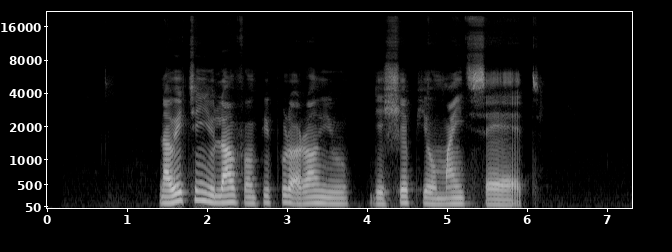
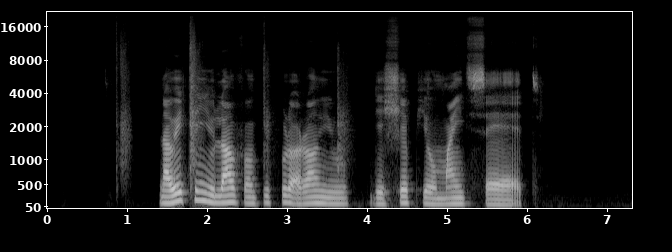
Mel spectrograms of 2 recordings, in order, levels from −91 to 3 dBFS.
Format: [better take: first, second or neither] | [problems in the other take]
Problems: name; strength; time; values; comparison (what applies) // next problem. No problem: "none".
first | noise reduction (neural mask model RNNoise)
